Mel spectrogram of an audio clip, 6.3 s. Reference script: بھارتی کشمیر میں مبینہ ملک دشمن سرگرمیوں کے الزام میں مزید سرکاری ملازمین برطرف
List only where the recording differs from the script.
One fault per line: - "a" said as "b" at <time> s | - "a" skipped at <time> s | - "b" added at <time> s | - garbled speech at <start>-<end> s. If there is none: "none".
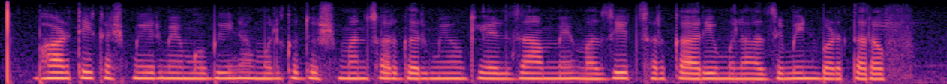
none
